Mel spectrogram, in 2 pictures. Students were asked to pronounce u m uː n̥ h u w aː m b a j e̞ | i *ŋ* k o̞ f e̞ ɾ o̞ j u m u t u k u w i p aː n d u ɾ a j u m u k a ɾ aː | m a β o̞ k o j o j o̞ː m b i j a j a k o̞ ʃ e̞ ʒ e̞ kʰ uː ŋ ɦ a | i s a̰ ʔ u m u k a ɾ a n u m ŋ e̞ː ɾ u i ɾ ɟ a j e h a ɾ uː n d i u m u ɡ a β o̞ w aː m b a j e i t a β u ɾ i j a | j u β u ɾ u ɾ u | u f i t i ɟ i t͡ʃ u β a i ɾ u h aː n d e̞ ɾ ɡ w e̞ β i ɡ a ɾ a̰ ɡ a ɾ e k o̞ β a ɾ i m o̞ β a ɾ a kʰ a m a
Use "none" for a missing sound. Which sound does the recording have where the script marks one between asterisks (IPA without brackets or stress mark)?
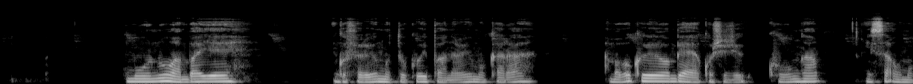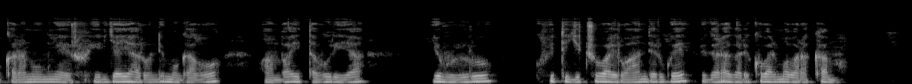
ŋ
